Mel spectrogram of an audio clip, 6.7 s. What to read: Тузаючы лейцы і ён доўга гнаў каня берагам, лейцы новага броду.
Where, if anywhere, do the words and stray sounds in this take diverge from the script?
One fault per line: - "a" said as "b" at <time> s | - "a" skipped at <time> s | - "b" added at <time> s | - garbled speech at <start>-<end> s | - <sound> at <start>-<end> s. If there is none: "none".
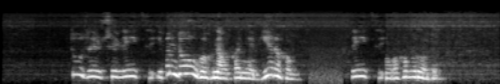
none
